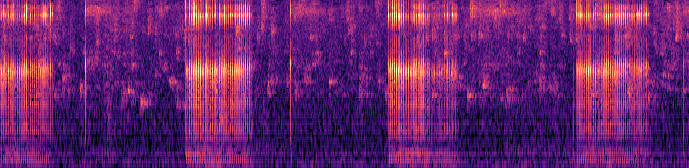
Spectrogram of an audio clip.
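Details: Kitten named Shii-chan fast asleep, snoring loudly in a rhythmic pattern: four broad rasping breaths about every two seconds, separated by quieter pauses, while another cat, Puu-chan, sleeps silently beside her.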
